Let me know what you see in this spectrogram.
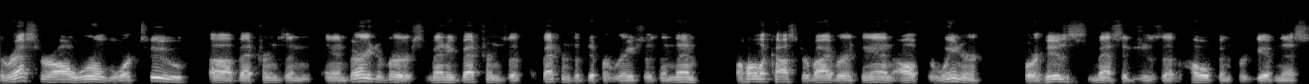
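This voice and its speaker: A man with an ordinary speaking voice talks at a moderate pace, his pitch fairly low with ordinary variation. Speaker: retired high school teacher, football coach and author. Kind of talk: interview conversation.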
